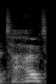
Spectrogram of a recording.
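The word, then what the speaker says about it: Thoth: but it's interesting that in the tohote OR Toth however you like to pronounce it justice is actually not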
